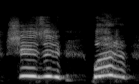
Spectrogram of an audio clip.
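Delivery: horrified partner reacting to the bird; shocked. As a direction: squeal it in disbelief. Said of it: "Micah's like".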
